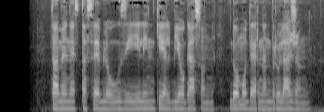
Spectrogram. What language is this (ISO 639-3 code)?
epo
